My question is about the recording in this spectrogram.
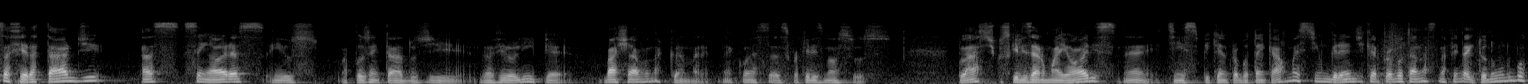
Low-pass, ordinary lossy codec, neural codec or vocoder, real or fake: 7.2 kHz; AAC, 48 kbps; none; real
